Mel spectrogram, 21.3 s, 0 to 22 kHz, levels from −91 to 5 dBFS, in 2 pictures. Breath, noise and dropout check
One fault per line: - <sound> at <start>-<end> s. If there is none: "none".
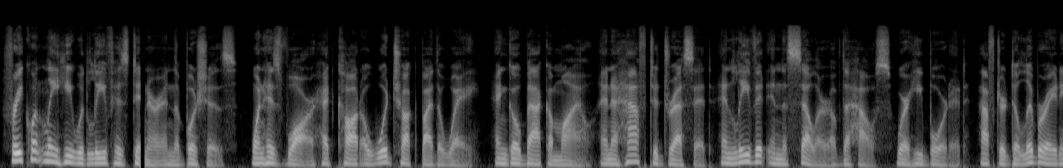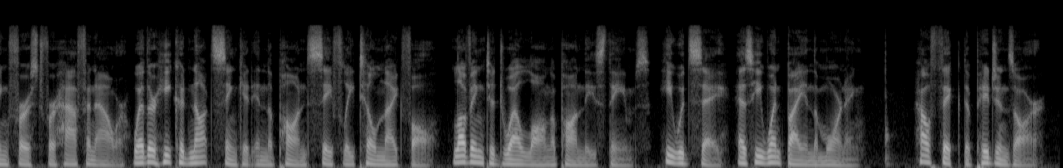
- dropout at 1.4-1.4 s
- tap at 19.5-19.7 s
